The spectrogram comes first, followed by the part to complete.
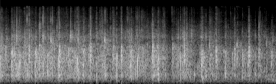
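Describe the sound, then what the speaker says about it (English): Audience applause at a spring university capstone games showcase, a dense burst of many hands clapping at once, loud and sustained throughout with no voices over it. "So please give them a big round of applause."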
